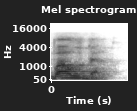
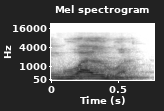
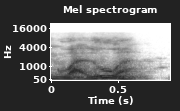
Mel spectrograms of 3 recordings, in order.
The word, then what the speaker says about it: guadua: No dice guauda, se dice guadua, y en otro lugar se dice guadúa.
